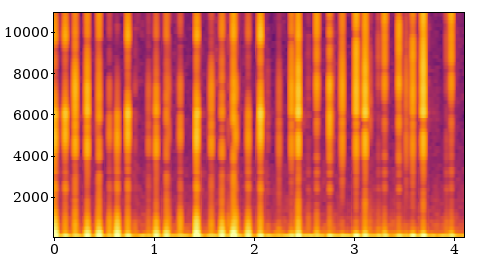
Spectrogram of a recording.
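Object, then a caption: Glass candle jar. Long nails scratch and tap the sides of a lit, wax-filled red glass candle jar. Rapid, uneven clicks with bright high ticks ride over a low thump, and soft scratching fills the gaps at a quiet level. Each tap dies away almost instantly.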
